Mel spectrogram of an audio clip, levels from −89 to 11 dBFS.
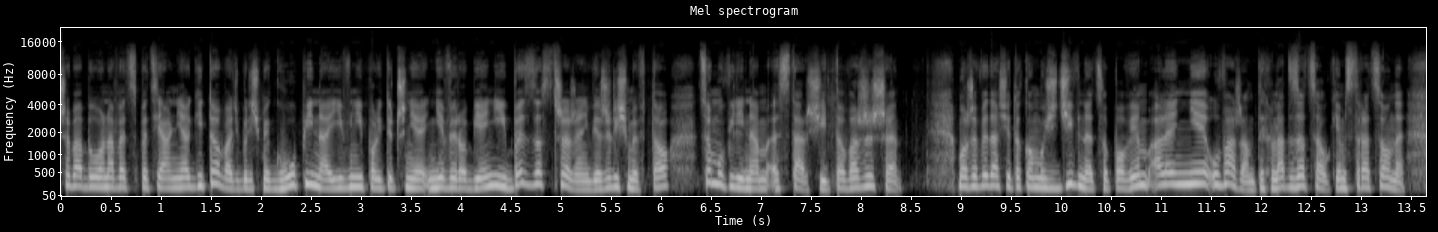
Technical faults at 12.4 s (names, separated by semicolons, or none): gain pumping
